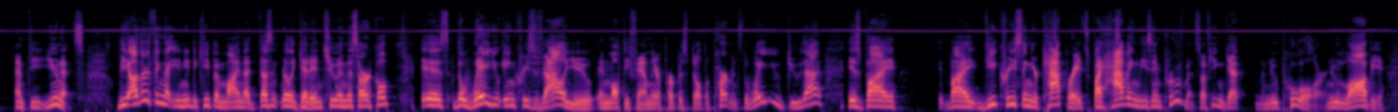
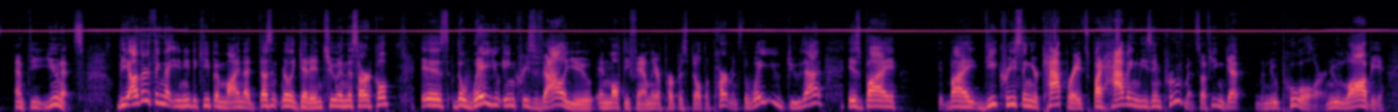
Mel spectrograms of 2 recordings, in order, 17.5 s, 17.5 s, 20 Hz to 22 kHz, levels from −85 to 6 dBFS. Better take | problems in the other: first | high-pitched whine; loud; throughout; 8 kHz, 9 dB below the speech; faint in the first

